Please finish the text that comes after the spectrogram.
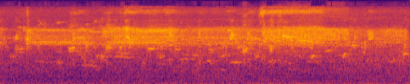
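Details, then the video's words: Lakeside birdsong at Lake Erie, with continuous high-pitched twittering from many birds and scattered short whistles rising out of the chorus. "Birds singing by Lake Erie"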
